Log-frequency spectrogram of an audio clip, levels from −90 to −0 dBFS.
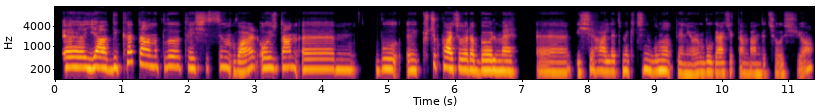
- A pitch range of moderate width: Yes, average, 4.5 semitones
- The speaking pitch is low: No, high, 195 Hz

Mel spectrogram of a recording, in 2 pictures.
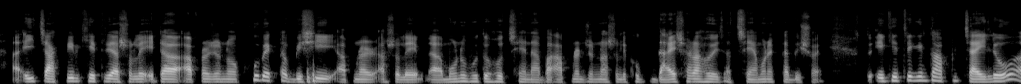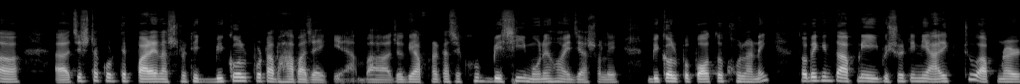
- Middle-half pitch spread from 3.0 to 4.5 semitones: Yes, average, 3.6 semitones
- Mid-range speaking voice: No, low, 130 Hz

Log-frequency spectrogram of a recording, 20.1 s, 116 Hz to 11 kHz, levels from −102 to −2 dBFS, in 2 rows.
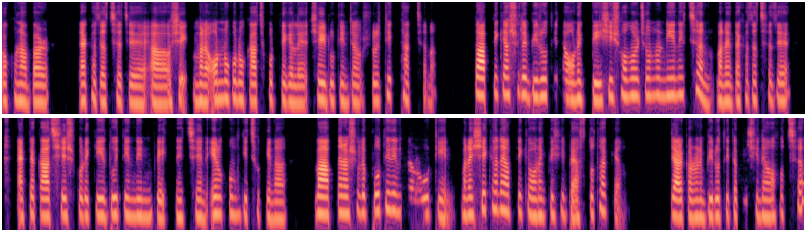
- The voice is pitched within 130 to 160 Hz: No, high, 215 Hz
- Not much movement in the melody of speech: No, average, 3.0 semitones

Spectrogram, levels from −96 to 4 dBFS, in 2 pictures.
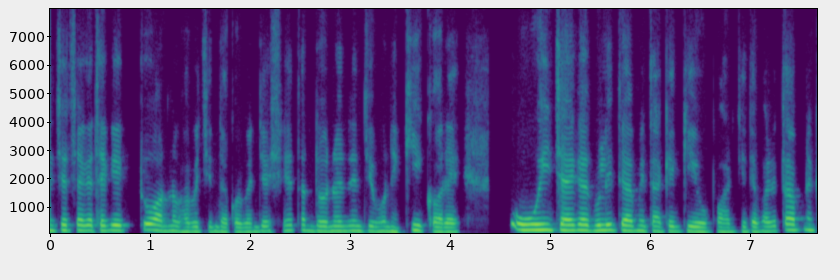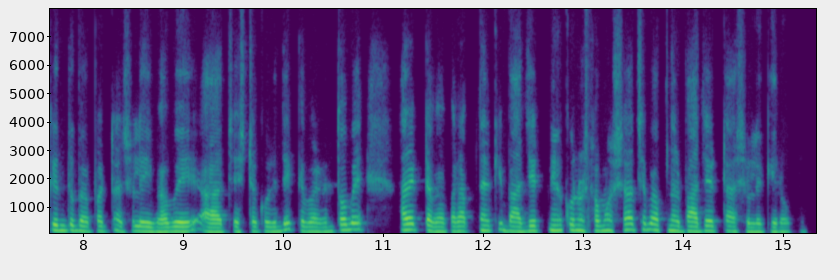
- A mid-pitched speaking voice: Yes, medium, 170 Hz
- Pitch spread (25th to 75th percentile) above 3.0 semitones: Yes, average, 3.4 semitones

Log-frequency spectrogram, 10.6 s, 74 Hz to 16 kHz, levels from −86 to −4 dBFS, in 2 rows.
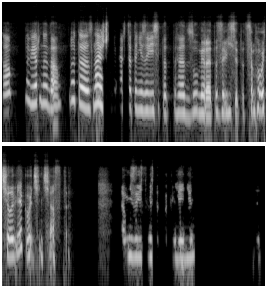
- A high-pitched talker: Yes, high, 240 Hz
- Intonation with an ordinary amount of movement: Yes, average, 3.5 semitones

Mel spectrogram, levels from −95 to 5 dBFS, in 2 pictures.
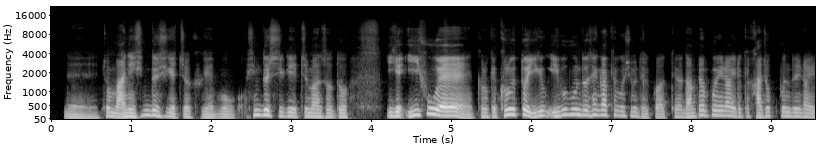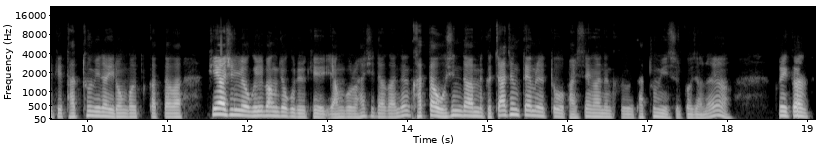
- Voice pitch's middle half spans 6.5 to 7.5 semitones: No, average, 5.3 semitones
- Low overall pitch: Yes, low, 130 Hz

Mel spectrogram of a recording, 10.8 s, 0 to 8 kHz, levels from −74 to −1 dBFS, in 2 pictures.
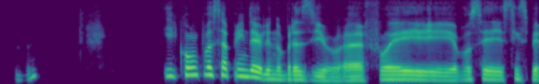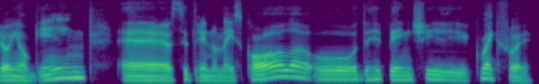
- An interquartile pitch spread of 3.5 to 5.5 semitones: Yes, average, 4.7 semitones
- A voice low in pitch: Yes, low, 115 Hz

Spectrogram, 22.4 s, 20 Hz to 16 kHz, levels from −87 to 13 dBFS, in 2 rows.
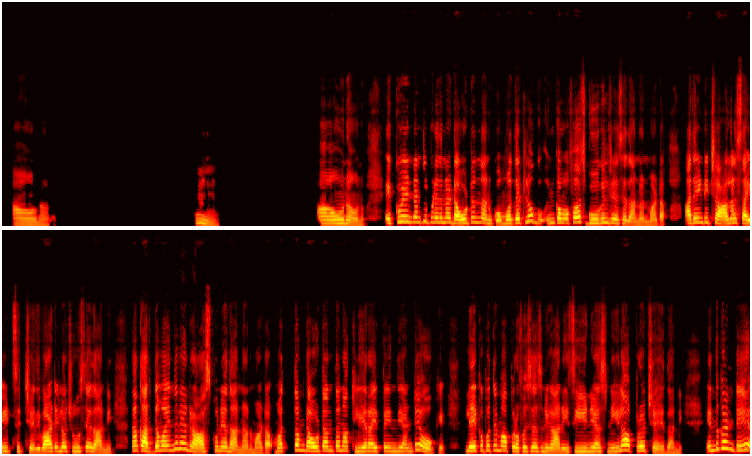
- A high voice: Yes, very high, 275 Hz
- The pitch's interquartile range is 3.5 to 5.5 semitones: Yes, average, 4.1 semitones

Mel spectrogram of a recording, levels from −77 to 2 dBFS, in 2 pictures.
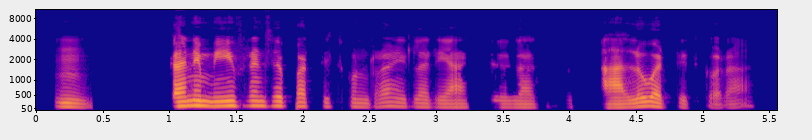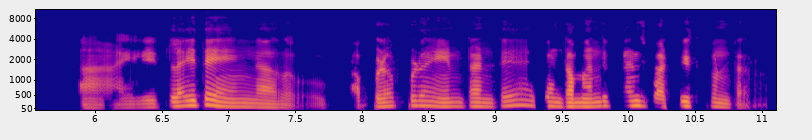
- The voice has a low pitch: Yes, low, 130 Hz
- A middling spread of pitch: Yes, average, 4.2 semitones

